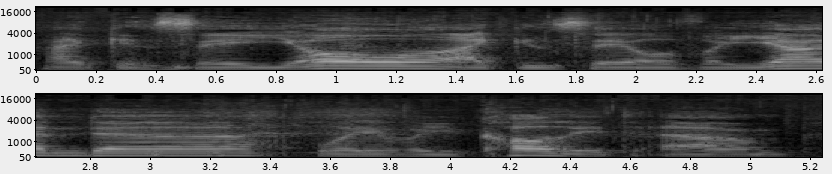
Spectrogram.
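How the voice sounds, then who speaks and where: A Zimbabwean man in his thirties, with a Zimbabwean accent, appears as a sales team guest on a casual podcast interview. He's earnest and grateful, joking at times, and speaks in a lowish voice, a little slowly.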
